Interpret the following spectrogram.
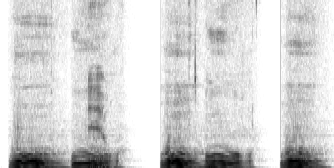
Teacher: I don't really hear the W sound so much. So more just like a ooh.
